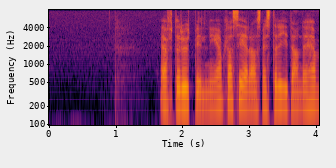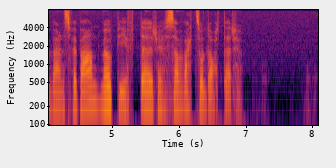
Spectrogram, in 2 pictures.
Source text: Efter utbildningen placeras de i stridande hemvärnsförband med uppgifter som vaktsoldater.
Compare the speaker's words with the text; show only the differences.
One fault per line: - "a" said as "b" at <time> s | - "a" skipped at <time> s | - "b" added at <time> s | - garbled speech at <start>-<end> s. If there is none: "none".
- "de" skipped at 3.2 s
